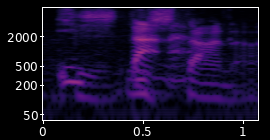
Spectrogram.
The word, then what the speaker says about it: Istana: En este sentido entonces vamos a entrar ahora sí en materia para que nos comentes un poquito de qué es Istana. ¿Está bien pronunciado, sí? – Istana.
